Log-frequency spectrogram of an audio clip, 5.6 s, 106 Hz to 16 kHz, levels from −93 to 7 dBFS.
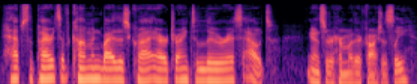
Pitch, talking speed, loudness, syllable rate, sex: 125 Hz, 205 wpm, -18 LUFS, 5.7 syllables/s, male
